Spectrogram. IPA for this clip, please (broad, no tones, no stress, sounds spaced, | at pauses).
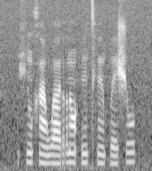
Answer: ç ũ x ã w ɐ r ɔ̃ ʔ ĩ tʰ ẽ p e ʃ u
